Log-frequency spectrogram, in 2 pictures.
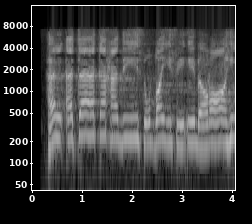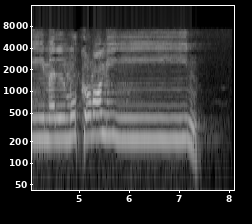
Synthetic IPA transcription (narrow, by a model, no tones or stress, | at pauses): halʔat̪aːkaħad̪iːθd̪ˤɑjfɪʔɪbɾˤɑːɦiːmalmʊkɾˤɑmiː | n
